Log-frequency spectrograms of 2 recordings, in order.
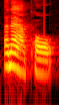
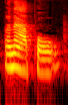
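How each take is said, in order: No difference in how they are said.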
